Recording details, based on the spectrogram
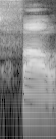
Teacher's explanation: the pronunciation of the letter itself is /faʊ/ in German, with that /f/ sound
